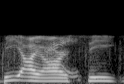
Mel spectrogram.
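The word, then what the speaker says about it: BIRCWH: All right, what is BIRC? Hi. You caught me off guard here with this large acronym. What does that mean? – Sure. It's actually pronounced BIRCH.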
